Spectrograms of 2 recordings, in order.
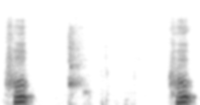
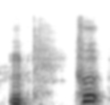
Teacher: Es un sonido que está intermedio, sin juntar mucho los labios, como haríamos al pronunciar la F, pero tampoco abriendo, separando mucho, como haríamos al hacer una H aspirada. Es algo aquí a mitad que hay que aprender a realizar.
